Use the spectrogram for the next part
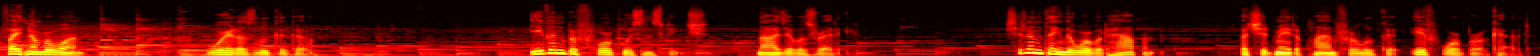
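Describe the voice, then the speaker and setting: A narrator from Russia telling a story in a measured, matter-of-fact way. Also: male voice, medium pitch, sing-song, dark tone, soft background music. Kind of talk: scripted radio narration.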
